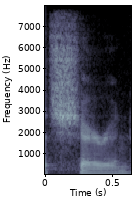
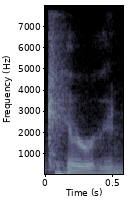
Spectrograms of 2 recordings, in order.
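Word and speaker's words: Charon: know about is uh Sharon or Karen however you want to pronounce him I think they I think they pronounce him Karen in some SNT games even though it's spelled CH English language I tell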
